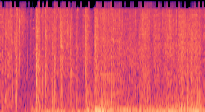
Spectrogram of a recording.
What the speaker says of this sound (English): Here's my laser gun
